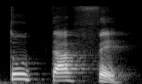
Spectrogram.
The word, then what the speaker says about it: tout à fait: Et on passe à l'expression tout à fait. Attention, on ne prononce pas le T.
